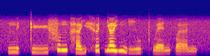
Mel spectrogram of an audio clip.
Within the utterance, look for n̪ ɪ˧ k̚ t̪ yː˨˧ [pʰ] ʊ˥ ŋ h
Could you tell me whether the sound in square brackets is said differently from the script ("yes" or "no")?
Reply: yes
